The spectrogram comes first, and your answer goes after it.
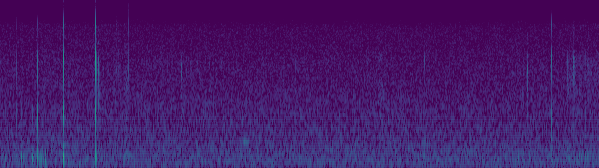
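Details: Quiet indoor room with a low hiss, a few sharp clicks and soft rustles, and no animal voice.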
